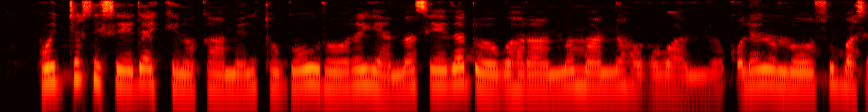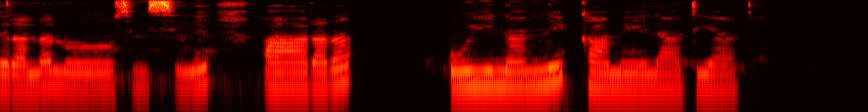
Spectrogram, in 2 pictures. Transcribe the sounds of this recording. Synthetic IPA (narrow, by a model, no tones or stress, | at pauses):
b̥ɔd͡ʒːɐsɪseːd̪ɐɛkːɪnɔkaːmeːlɛt̪ɔɡoɾoːɾɛjɐnːɐse̞ːd̪ɐd̪oːɡɔhɐɾɐnːɔmɐnːɐhɔɡɔwɐnːɔkʼɔlɛnɔloːsʊbɐsɛɾɐlɐloːsiːsɪnɛhaːɾɐɾɐ | ʊjnɐnːɪkameːlaːt̪ɪjaːt̪ɛ̥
